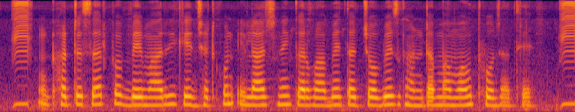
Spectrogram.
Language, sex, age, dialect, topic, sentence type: Chhattisgarhi, female, 25-30, Western/Budati/Khatahi, agriculture, statement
